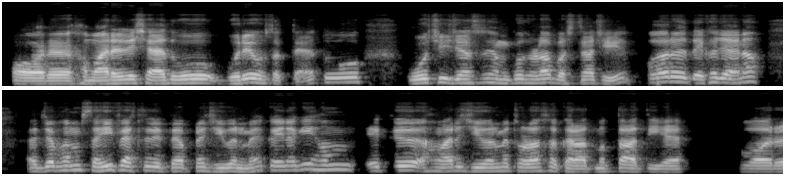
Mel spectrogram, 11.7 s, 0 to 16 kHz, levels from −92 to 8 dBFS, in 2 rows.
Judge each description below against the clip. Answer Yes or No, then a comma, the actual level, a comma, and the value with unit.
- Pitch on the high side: No, medium, 155 Hz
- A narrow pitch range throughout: No, average, 3.8 semitones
